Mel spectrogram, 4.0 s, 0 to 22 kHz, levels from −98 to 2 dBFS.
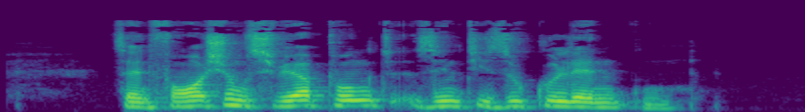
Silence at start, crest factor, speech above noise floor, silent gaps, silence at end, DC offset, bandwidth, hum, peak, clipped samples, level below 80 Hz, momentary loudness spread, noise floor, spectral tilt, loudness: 0.6 s; 18 dB; 53 dB; none; 0.65 s; under 0.1%; 11.5 kHz; none; -4 dBFS; under 0.1%; -58 dBFS; 9 LU; -73 dBFS; -5.5 dB/octave; -21 LUFS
